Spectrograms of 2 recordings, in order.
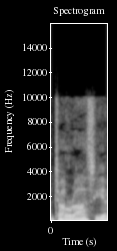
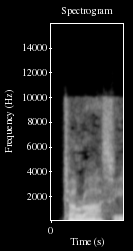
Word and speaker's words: Taurasi: Mercury star Diana Taurasi announced her retirement on Tuesday, ending a 20-year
